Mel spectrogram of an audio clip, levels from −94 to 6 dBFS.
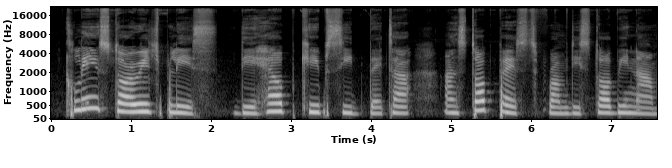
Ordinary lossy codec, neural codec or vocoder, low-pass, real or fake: none; none; none; real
